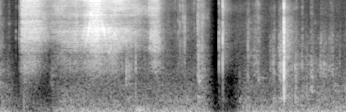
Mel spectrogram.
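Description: Carbonated cola hissing out as the screw cap of a plastic soda bottle is twisted loose, a hiss of under two seconds, followed by a few light clicks.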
